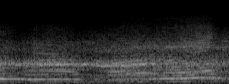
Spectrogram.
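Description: A loud drift car at a test and tune day screams through a slide, engine droning high with tires squealing continuously, close and overpowering for the whole short stretch.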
